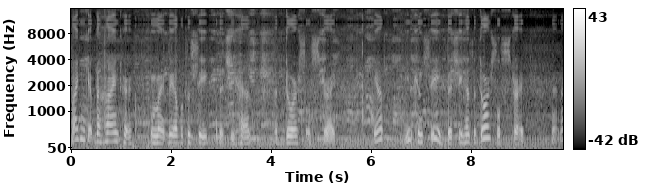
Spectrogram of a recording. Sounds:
speech

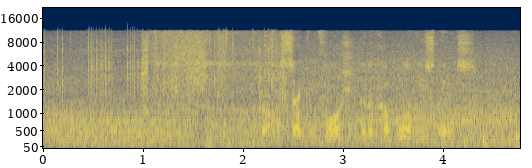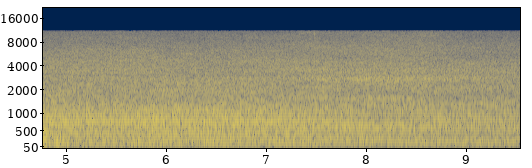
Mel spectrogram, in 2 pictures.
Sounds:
air conditioning
speech

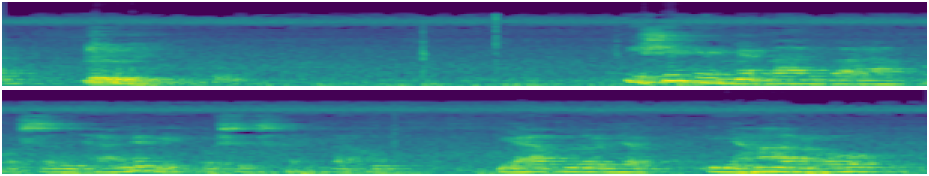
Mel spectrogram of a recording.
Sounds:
speech

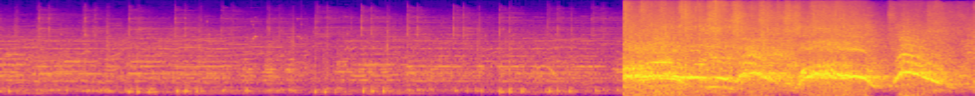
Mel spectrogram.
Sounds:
crowd

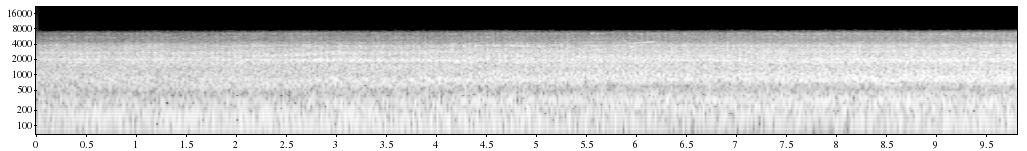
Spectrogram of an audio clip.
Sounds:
vehicle
truck

